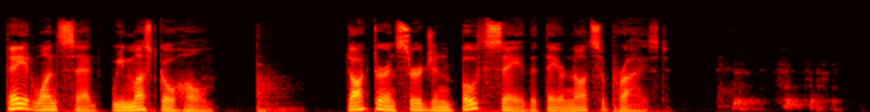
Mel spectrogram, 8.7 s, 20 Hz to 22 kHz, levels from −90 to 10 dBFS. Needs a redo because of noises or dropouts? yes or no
yes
